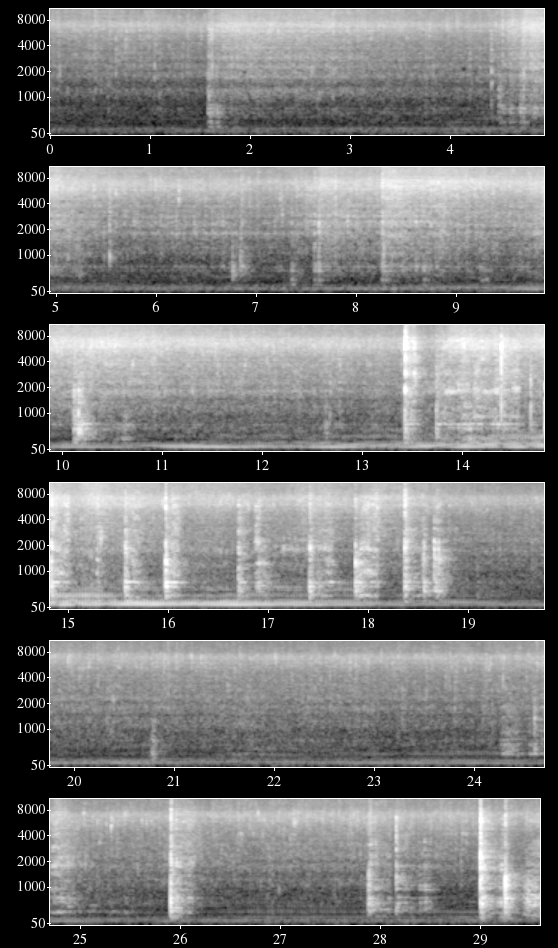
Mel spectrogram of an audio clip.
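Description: Sliced shallots sizzling as they fry in hot oil and margarine in a metal wok, stirred with a metal spatula that scrapes and clicks against the pan. The stirring is busiest and loudest about halfway through, then eases back to a steady sizzle with a few more scrapes near the end.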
